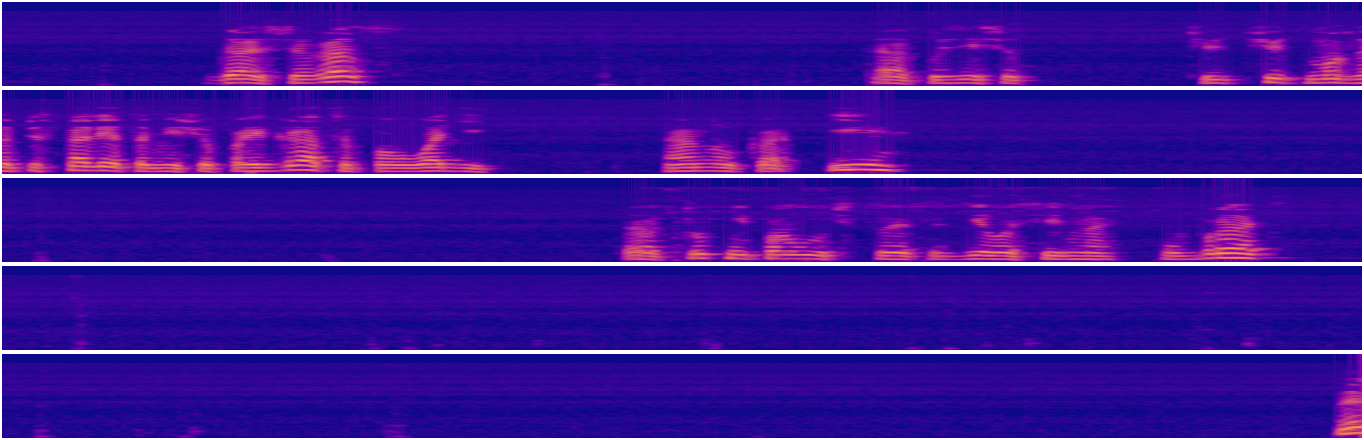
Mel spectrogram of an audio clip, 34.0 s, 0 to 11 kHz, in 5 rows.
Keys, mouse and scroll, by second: 0.7-3.3 drag, 4.4 click, 5.2-6.5 drag, 9.9 click, 11.3-14.0 drag, 15.4-17.0 drag, 17.8 middle click, 19.5-20.9 drag, 23.2 middle click, 25.0 click, 25.7 middle click, 28.3-29.3 middle drag, 31.2-34.0 drag.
